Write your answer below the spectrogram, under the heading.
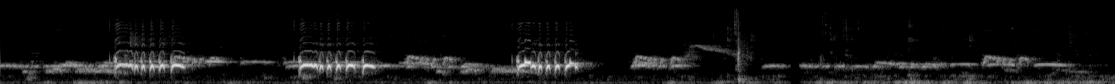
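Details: Perkutut, a zebra dove of Majapahit stock, singing actively as a fighter: three strong throbbing coo phrases about two seconds apart, then quieter answering coos from other doves and a single sharp click.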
